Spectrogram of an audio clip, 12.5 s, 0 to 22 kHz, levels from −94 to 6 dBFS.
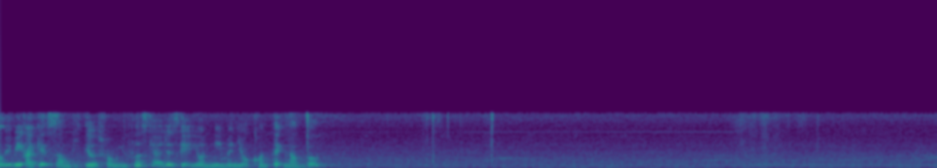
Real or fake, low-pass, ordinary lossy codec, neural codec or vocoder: real; 7.2 kHz; none; none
